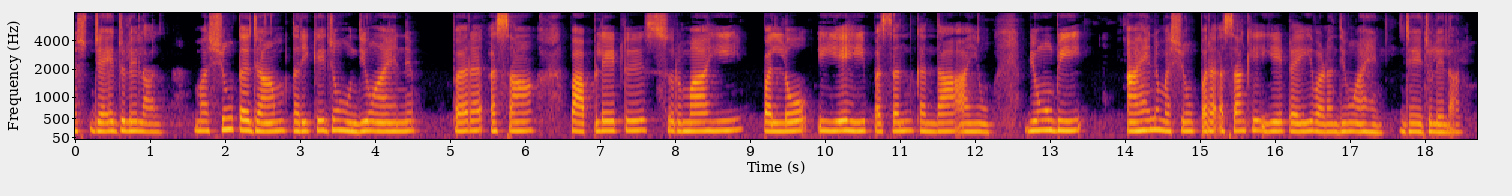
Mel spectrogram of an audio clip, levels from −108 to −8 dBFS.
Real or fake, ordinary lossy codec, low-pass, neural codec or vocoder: real; none; none; none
